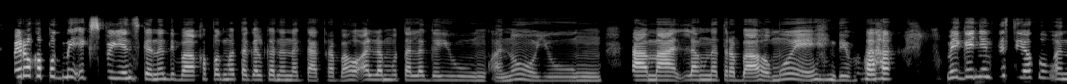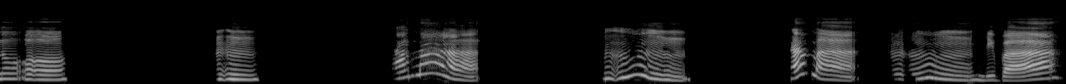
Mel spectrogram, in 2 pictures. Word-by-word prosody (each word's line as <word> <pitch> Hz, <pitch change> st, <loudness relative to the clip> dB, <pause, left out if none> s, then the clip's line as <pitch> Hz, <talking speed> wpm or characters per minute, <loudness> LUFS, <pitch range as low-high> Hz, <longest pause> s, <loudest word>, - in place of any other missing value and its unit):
Pero 395 Hz, +3 st, +11 dB
kapag 375 Hz, -4 st, +2 dB
may 360 Hz, 0 st, +1 dB
experience 305 Hz, -1 st, +5 dB
ka 245 Hz, -, +3 dB
na 245 Hz, -, 0 dB
'di 245 Hz, -, -7 dB
ba, 210 Hz, -1 st, +5 dB
kapag 235 Hz, -1 st, -6 dB
matagal 230 Hz, -2 st, -4 dB
ka 220 Hz, -, -4 dB
na 210 Hz, -, -5 dB
nagtatrabaho 190 Hz, 0 st, -4 dB
alam 220 Hz, 0 st, -1 dB
mo 220 Hz, -, -11 dB
talaga 205 Hz, -2 st, -5 dB
yung 190 Hz, -2 st, -11 dB
ano, 200 Hz, +5 st, -8 dB
yung 175 Hz, 0 st, -11 dB, 0.3 s
tama 205 Hz, -1 st, +6 dB
lang 210 Hz, 0 st, -2 dB
na 210 Hz, -, -4 dB
trabaho 190 Hz, -2 st, +1 dB
mo, 245 Hz, +6 st, -4 dB
eh, 210 Hz, -4 st, +4 dB, 0.2 s
'di 200 Hz, 0 st, -5 dB, 0.2 s
ba? 235 Hz, -1 st, +6 dB, 0.7 s
May 315 Hz, +2 st, +6 dB
ganyan 355 Hz, +1 st, +7 dB
kasi 330 Hz, -6 st, -1 dB
akong 315 Hz, -1 st, -5 dB
ano 255 Hz, 0 st, -4 dB, 0.2 s
oo. 225 Hz, -2 st, -3 dB, 1.7 s
Mm. 235 Hz, -2 st, -5 dB, 1.3 s
Tama. 425 Hz, -, -3 dB, 1.3 s
Mm. 270 Hz, -, -6 dB, 1.0 s
Tama. 225 Hz, -, 0 dB, 0.6 s
Mm. 230 Hz, -9 st, -8 dB
'Di 200 Hz, +1 st, -8 dB
ba? 190 Hz, +9 st, +2 dB
220 Hz, 115 wpm, -23 LUFS, 200-280 Hz, 1.7 s, Pero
